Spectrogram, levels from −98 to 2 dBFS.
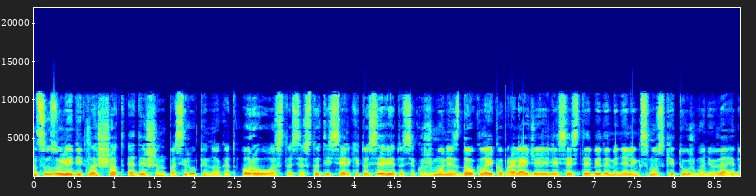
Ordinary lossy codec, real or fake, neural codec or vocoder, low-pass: AAC, 48 kbps; real; none; 10.8 kHz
